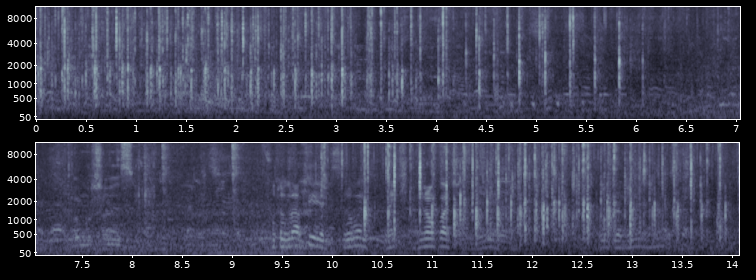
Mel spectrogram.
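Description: A crowd claps outdoors.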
